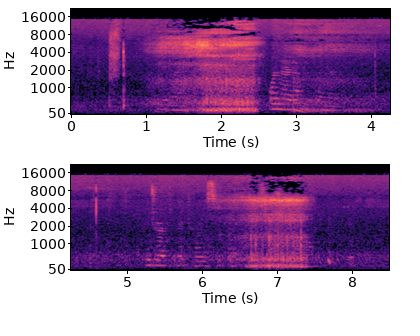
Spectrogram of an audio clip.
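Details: Snoring from a sleeper said to snore with eyes open: two long, loud, rough snoring breaths with softer snorting sounds between them.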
